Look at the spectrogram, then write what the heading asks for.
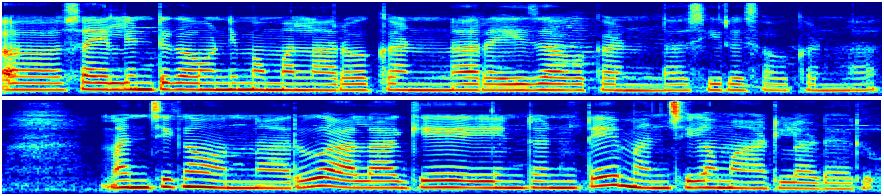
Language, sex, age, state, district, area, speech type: Telugu, female, 18-30, Andhra Pradesh, Guntur, urban, spontaneous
